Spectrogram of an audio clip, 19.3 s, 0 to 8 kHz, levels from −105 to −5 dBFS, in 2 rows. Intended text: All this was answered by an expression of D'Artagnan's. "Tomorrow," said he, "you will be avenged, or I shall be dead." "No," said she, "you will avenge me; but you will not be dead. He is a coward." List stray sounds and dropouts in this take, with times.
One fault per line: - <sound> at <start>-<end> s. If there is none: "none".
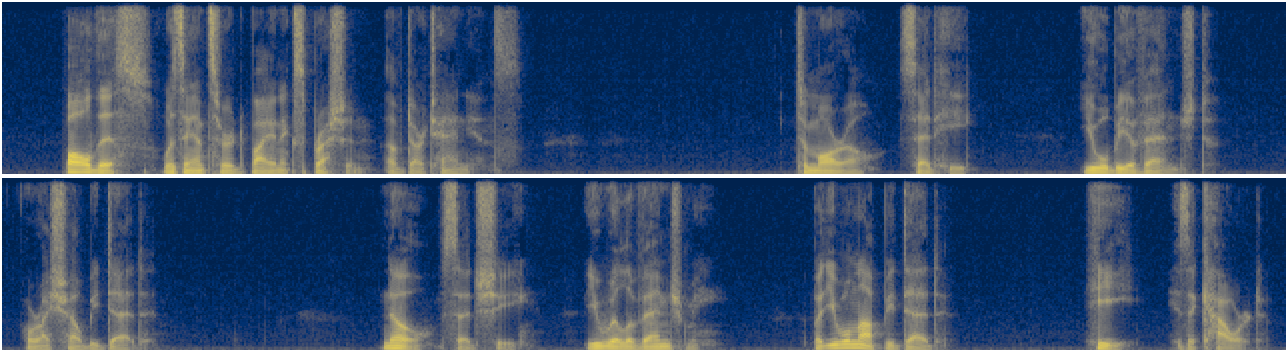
none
